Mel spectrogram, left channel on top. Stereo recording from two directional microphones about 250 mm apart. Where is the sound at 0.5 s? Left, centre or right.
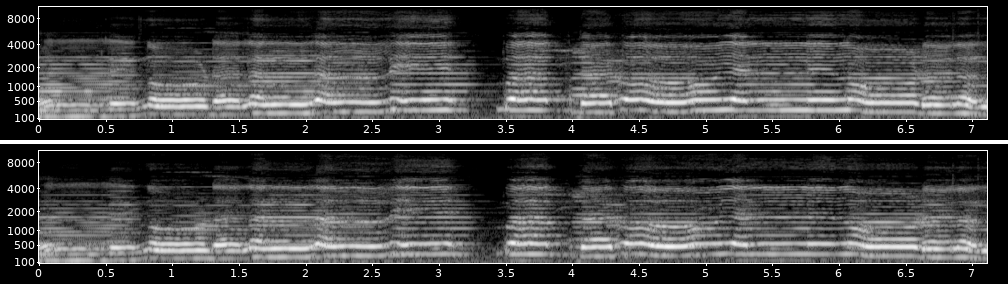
Left.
